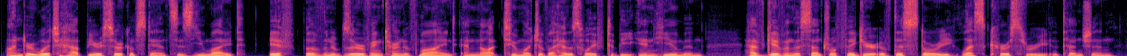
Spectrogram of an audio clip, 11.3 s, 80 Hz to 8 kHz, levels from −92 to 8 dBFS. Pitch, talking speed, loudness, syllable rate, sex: 105 Hz, 170 wpm, -18 LUFS, 5.4 syllables/s, male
